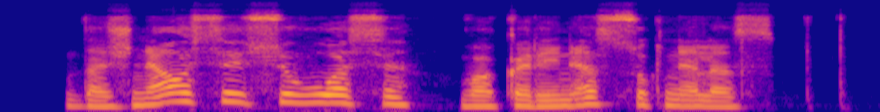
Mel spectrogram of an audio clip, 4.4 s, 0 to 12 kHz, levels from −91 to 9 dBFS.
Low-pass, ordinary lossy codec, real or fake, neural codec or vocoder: 10.8 kHz; Opus, 64 kbps; fake; vocoder, 44.1 kHz, 128 mel bands, Pupu-Vocoder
